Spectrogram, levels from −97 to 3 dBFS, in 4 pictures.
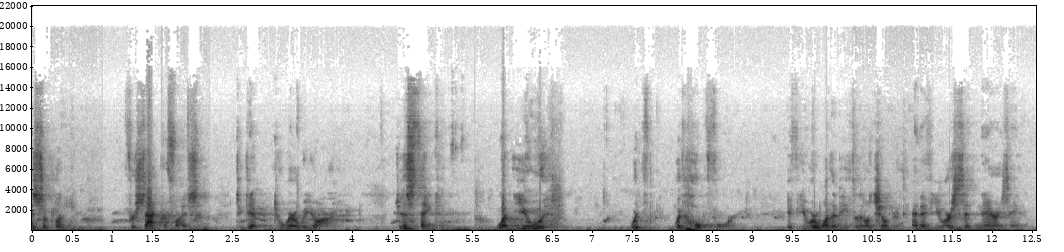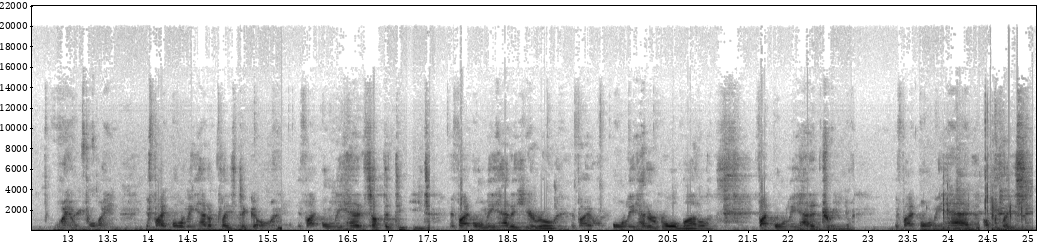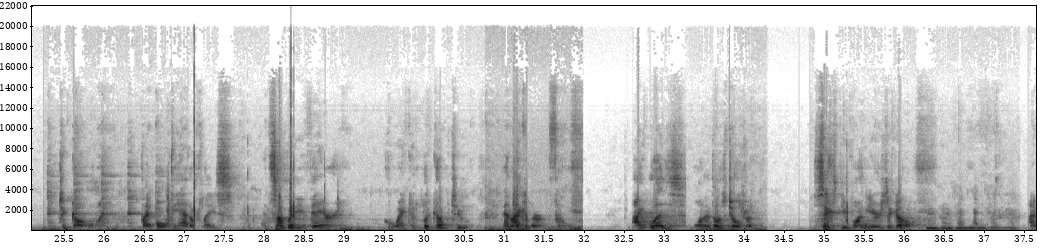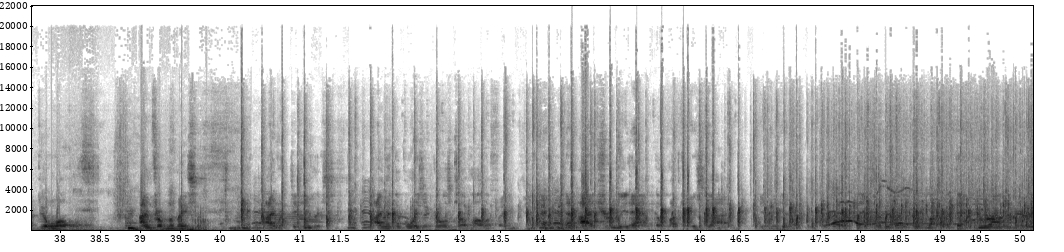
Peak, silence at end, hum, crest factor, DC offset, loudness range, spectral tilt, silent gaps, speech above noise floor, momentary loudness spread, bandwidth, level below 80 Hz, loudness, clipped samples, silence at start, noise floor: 0 dBFS; 0 s; none; 14 dB; under 0.1%; 6 LU; -4.5 dB/octave; none; 34 dB; 16 LU; 20 kHz; -24 dBFS; -14 LUFS; under 0.1%; 0 s; -48 dBFS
